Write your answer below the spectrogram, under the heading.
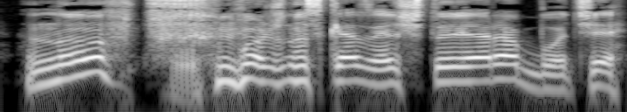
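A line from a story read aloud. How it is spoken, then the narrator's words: After laughing. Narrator (Russian): сказал, отсмеявшись, Вадим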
